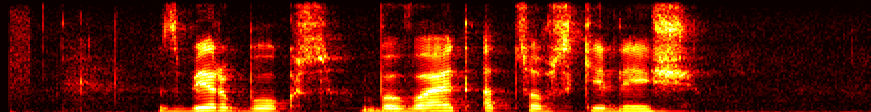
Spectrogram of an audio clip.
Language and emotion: Russian, neutral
